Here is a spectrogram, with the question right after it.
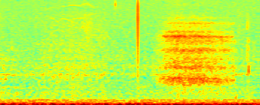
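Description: A slow, deep breath is drawn during a yoga hip stretch, soft and close, rising after a quiet stretch of near silence.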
